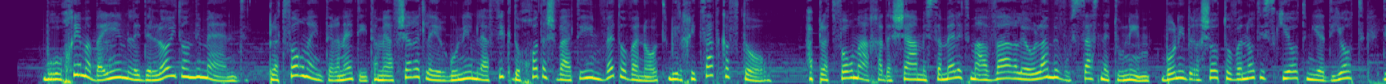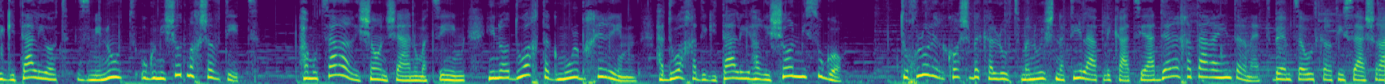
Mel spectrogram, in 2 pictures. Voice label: hebrew corporate videos

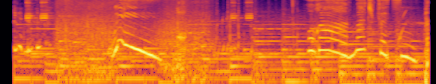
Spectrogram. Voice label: german switzerland animation

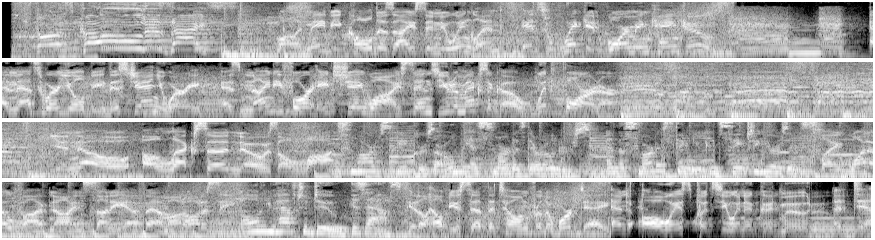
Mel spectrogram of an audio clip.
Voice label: english american others

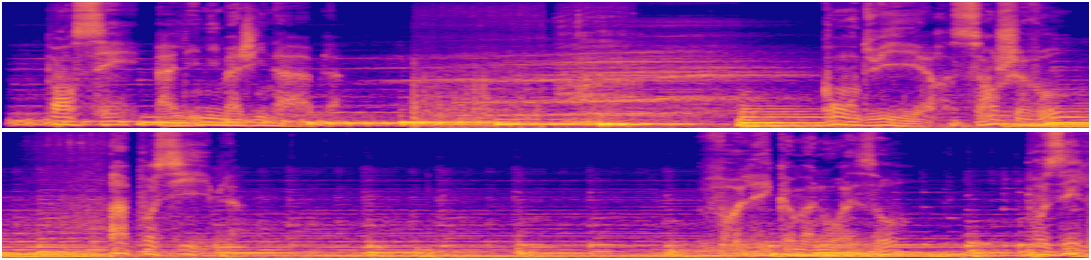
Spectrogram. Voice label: french corporate videos

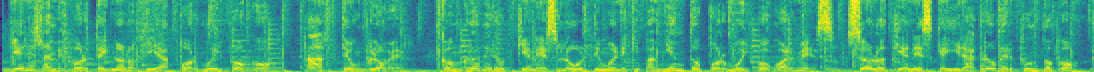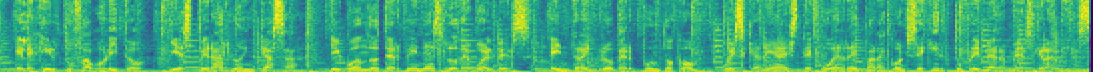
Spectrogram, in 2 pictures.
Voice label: spanish promos, spanish voice actors; Spanish and Catalan professional voice-over artist

